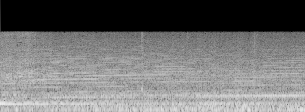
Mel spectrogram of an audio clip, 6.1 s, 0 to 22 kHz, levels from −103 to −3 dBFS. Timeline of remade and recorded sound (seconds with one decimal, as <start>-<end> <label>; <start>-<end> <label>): 0.0-6.1 recorded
